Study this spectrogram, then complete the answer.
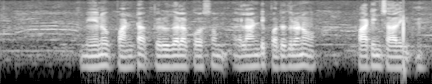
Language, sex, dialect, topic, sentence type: Telugu, male, Central/Coastal, agriculture, question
